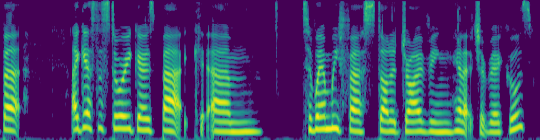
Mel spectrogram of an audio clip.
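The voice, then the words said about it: British accent. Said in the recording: “you'll tell straight away from my accent, I'm not actually from New Zealand originally. I'm from the UK”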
